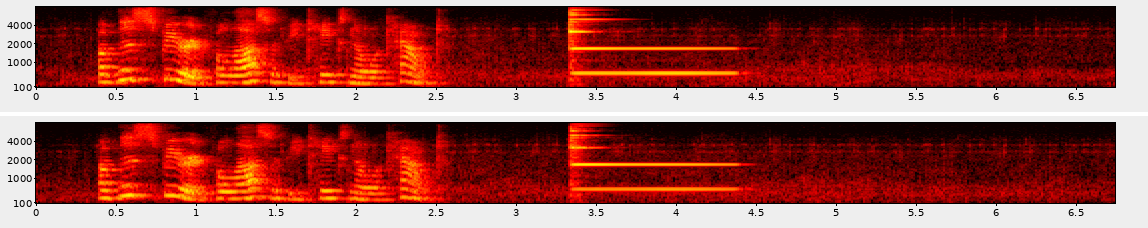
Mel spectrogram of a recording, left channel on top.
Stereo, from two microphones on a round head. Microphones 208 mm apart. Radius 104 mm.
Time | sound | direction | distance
0.4 | a woman speaking | 60° left (ahead or behind) | 1.6 m
3.3 | a clink | 65° left (ahead or behind) | 0.9 m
